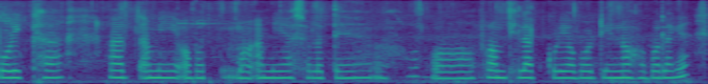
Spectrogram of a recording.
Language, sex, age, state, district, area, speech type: Assamese, female, 18-30, Assam, Kamrup Metropolitan, urban, spontaneous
